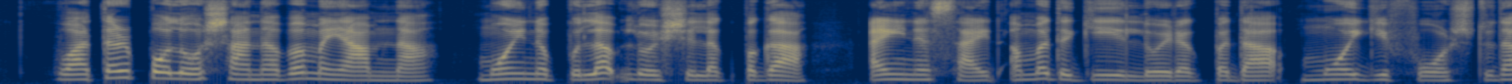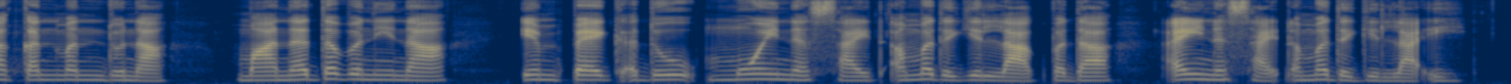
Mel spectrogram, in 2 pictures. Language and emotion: Manipuri, neutral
